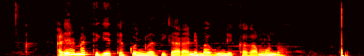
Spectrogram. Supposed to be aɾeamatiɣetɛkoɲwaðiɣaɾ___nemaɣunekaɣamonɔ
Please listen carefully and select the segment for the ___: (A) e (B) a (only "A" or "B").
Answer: B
